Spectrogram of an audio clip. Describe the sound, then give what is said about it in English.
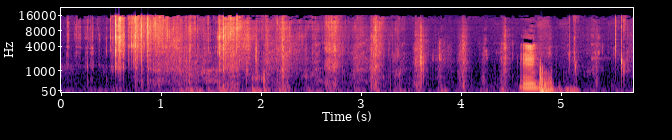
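Crunchy crackers being bitten and chewed close up, with many sharp, crisp crunches and crackles in an uneven rhythm and a brief hummed voice near the end. “I'm gonna eat these crackers. I'm gonna open them and I'm gonna tell you how it tastes.”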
